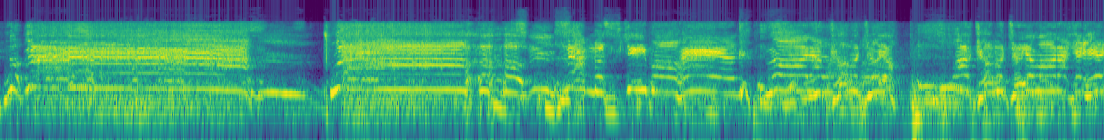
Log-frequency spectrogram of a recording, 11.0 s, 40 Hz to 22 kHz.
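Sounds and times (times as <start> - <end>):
person screaming: 0.3 - 6.1.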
